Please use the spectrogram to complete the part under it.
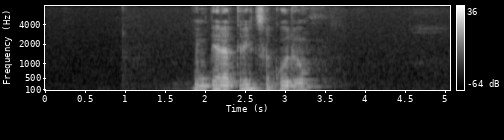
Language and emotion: Russian, neutral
